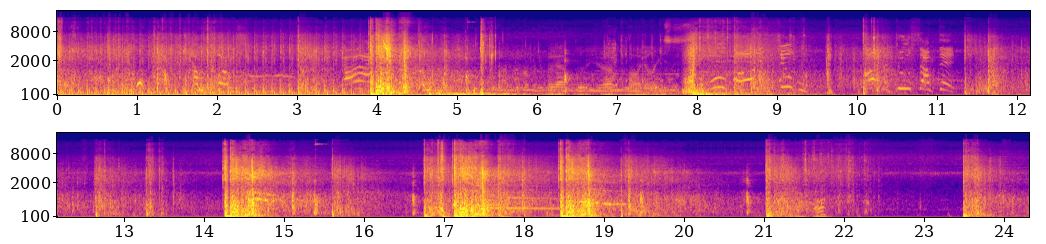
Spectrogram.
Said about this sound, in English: He's going for the Gatling. Look out, he's firing. Hell, that gun can shoot.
